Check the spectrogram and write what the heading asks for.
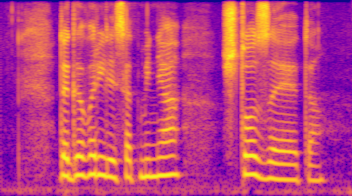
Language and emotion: Russian, neutral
